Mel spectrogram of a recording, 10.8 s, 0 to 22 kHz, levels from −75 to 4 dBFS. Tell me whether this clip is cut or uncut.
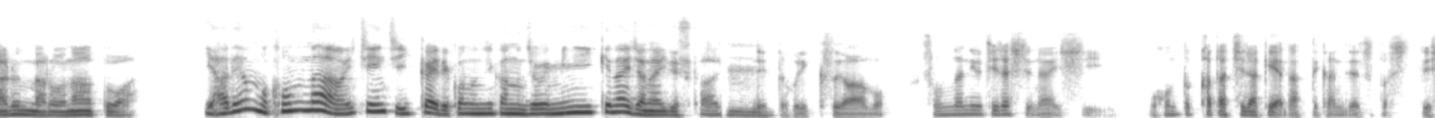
cut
